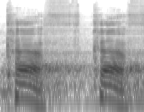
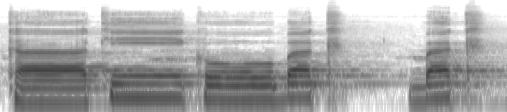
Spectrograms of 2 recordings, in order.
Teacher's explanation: Dan penekanannya juga ada hamas ya, agak sedikit lembut. Jadi ada anginnya yang keluar.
